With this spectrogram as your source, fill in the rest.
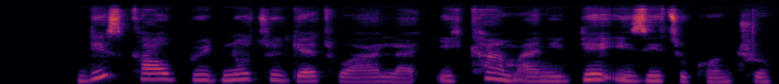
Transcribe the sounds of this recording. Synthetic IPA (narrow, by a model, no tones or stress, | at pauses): diskʰalbɹidnotʰuɡɛtwaalaikʰãmãnideʔizitʰukʰɔ̃ntʰɹo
